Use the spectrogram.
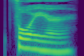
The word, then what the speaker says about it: foyer: In UK, stress foy and say a softly. FOYER.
